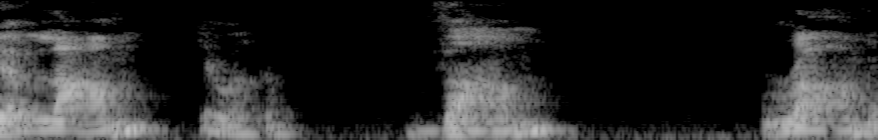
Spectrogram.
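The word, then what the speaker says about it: रं: Ram, or ram, if you can roll your R's.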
